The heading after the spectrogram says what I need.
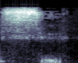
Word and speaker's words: fut: Il fut, final T not pronounced. Elle fut. Okay, so basically you've got only one phonetical form here, and it's fut, fut, fut, the same.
